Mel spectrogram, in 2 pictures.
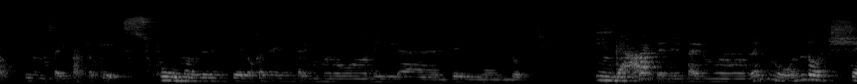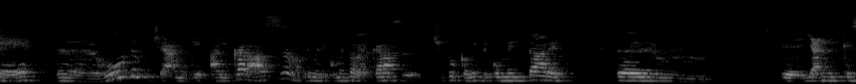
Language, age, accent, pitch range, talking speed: Italian, 20-39, native, 160-200 Hz, 145 wpm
